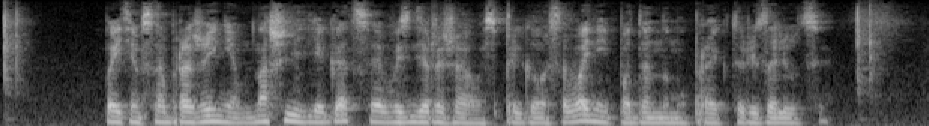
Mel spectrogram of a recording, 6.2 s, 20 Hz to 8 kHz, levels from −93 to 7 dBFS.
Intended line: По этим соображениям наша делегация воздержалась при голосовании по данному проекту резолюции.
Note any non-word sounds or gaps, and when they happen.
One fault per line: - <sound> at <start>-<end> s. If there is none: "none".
none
